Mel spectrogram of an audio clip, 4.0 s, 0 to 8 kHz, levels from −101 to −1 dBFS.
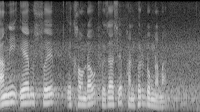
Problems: none marked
